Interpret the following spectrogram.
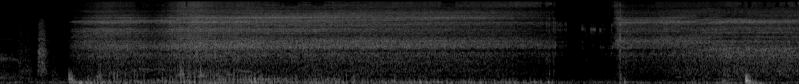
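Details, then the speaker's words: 2000 Honda Rancher ES TRX350 carburetor during cleaning, air blown into the fuel inlet: steady airy hiss that cuts off briefly when the float is closed; float needle valve closes and seals properly. "So you blow into the fuel inlet and you listen to your air coming out. And when you close it with your finger, you'll hear the air stop, and that's when you know your float's closed."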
